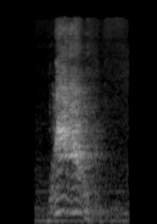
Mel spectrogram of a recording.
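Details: Puma Messi, a pet puma, begging for a glass of kefir: one loud, short meow-like wail lasting about a second, strong and harmonic, swelling then fading slightly downward, in an otherwise quiet room.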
